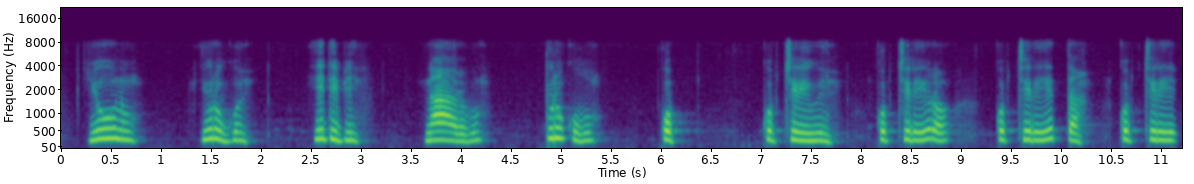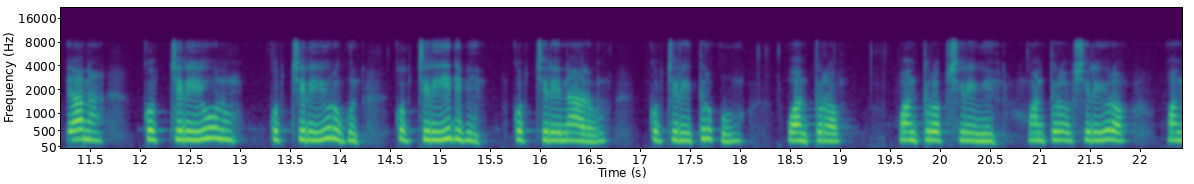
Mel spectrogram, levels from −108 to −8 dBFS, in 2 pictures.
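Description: At 11.09 s the speech stops and the last sound carries on as a short, fading buzz before about 90 ms of silence, 170 ms in all. This is a call audio freeze, most likely from packets held up in transit until the jitter buffer ran empty. Unlike a skip ahead, nothing is lost: when the audio resumes at 11.28 s it continues from exactly where it halted. The pause is inserted, and it pushes everything after it 170 ms later.

Almost immediately, at 11.40 s, there is a skip ahead. Playback jumps forward with only about 10 ms of bridging. Roughly 70 ms of speech is simply gone, and the two sides of the cut are butted together. Dropping this audio recovered part of the added delay, about 50 ms. The freeze inserts a gap with the speech intact, while this jump removes speech with hardly any gap.

From 11.58 to 12.29 s comes a jitter buffer slow-down. The receiver repeats single pitch periods, adding 53 ms over this stretch, so the speech runs at about 94% speed. 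The pitch stays the same but sounds are drawn out. This separates it from a tape-style slowdown, which would also lower the pitch.

Between 14.15 and 16.48 s the opposite correction appears as a jitter buffer speed-up. Short slices of one or a few pitch periods are cut out repeatedly, about 200 ms in total. The speech runs at roughly 107% and sounds hurried, yet the pitch does not rise. Because the pieces removed are tiny and spread out, there is no single audible jump as in a skip ahead. Throughout, the audio has the band-limited sound of an Opus call path, with content stopping at about 8 kHz.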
